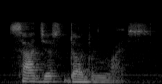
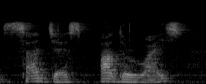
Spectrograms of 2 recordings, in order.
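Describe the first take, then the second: First: The two words run together in rapid speech. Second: The two words are said separately and carefully. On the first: "in rapid speech it becomes"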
